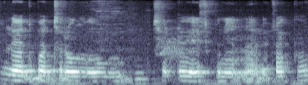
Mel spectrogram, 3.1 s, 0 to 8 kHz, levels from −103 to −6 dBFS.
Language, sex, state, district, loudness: Telugu, male, Andhra Pradesh, Krishna, -17 LUFS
